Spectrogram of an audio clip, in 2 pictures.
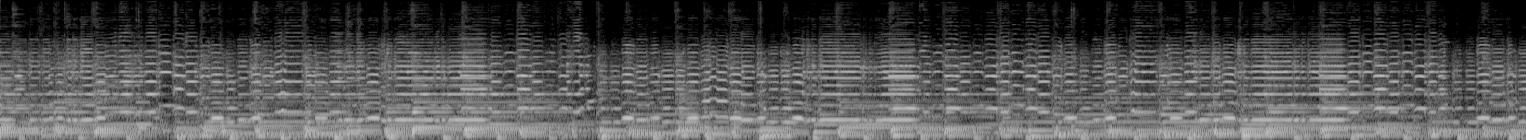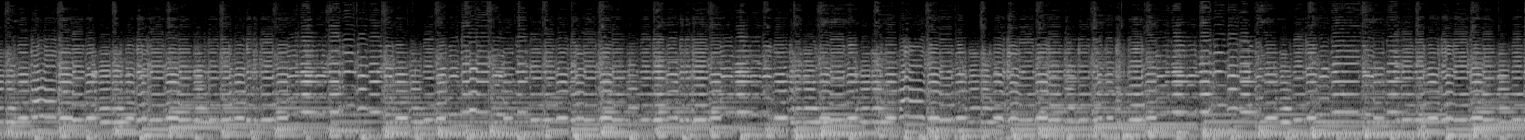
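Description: Fiddle playing a Celtic tune over strummed acoustic guitar chords, the melody moving in quick notes above a steady rhythm.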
